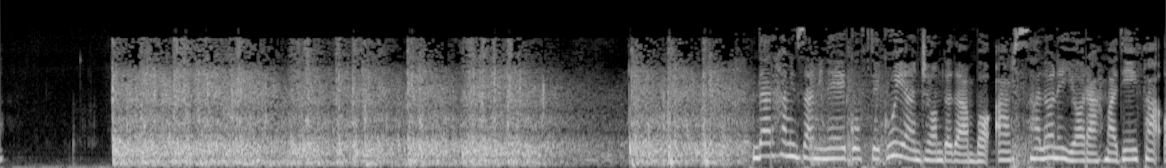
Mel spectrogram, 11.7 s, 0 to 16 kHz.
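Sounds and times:
gunfire from security forces at protesters: 1.1 - 9.7
speech: 7.6 - 11.6.

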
